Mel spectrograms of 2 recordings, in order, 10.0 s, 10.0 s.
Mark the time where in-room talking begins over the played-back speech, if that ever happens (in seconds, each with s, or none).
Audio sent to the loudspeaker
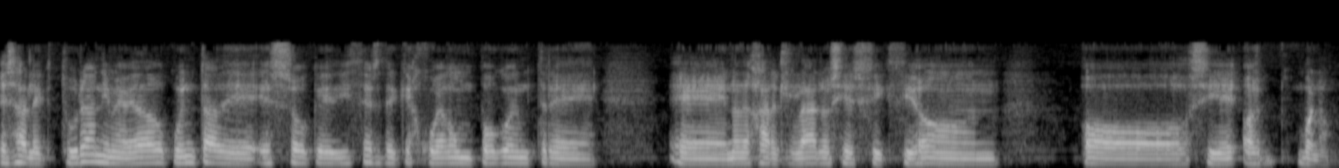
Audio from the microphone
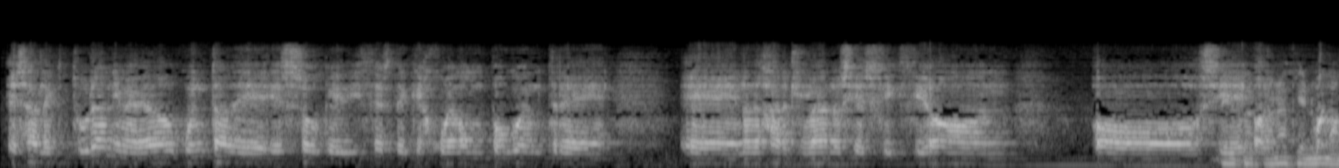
9.1 s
